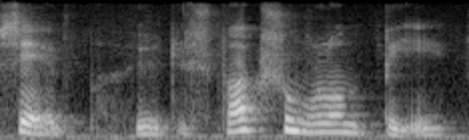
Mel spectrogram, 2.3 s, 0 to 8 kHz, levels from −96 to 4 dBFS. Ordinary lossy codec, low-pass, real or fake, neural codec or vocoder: Opus, 64 kbps; 7.2 kHz; real; none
